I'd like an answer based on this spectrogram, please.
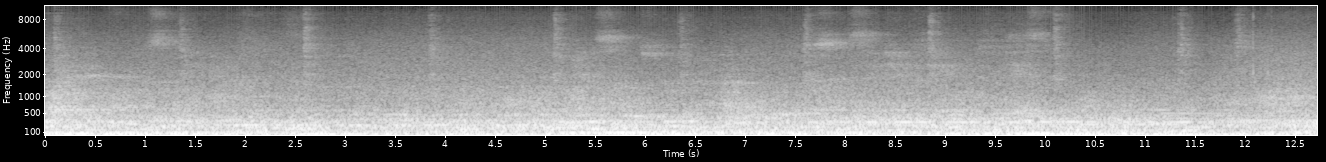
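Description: Steady low rumble of a large indoor hall's ambience, with faint distant voices and scattered light clicks over it.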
